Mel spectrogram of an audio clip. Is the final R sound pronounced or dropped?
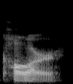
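pronounced. The word ends with a pronounced R sound. The speaker calls it wrong. "not car"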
